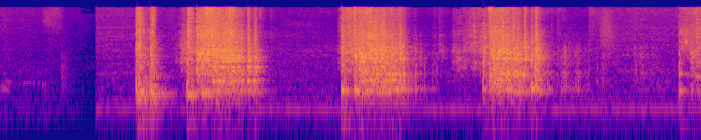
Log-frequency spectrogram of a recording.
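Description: Ice cubes clatter into a plastic jug.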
